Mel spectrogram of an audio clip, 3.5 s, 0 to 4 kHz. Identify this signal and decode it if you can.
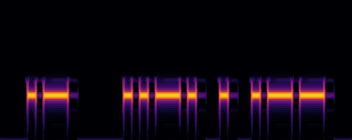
Morse code, heard as a keyed tone, about 15 wpm, 750 Hz. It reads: A FEW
